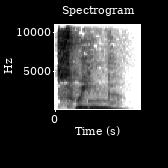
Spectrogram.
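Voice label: "swing", British English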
